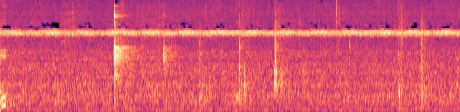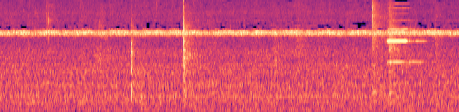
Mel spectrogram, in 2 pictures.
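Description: Wooden spatula stirring a thin mutton curry in a large metal pot, with a few faint scattered taps. Under it runs a steady hiss and a constant high-pitched whine.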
